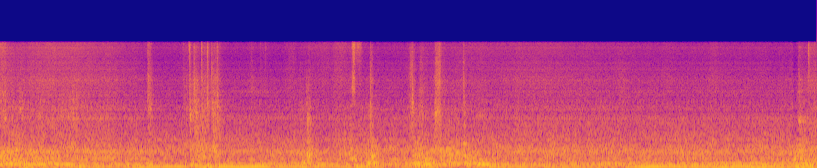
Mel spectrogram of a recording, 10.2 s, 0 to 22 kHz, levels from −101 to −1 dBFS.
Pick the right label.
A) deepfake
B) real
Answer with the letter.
A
